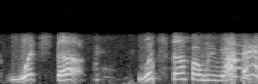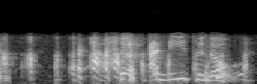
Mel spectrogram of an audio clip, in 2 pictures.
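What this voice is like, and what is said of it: Imitates another person's voice. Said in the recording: “my best Jonathan Swan impression”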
